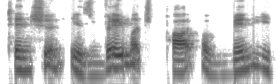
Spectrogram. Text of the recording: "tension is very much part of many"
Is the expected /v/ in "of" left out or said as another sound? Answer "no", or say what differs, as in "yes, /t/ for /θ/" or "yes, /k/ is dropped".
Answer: no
